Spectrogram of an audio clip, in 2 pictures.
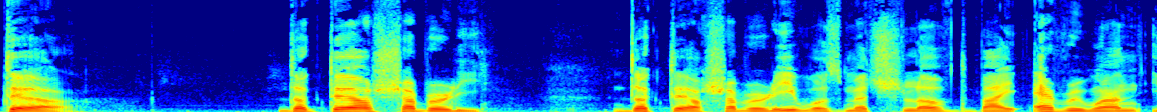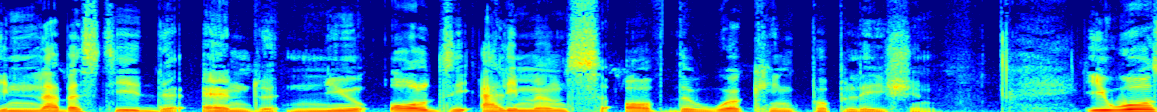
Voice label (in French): anglais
